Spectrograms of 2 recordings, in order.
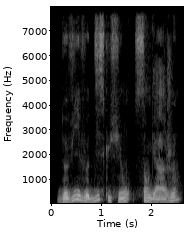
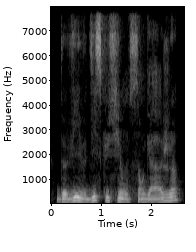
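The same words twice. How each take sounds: The two takes are said the same way.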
